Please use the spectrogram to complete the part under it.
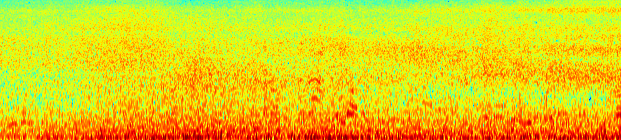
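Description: Khedi waterfall on the Bhagirathi river along the Gangotri road pours with a steady, dense roar of rushing water, broadband and unbroken, heard up close with no pauses.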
